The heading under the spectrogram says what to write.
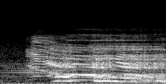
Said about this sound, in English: The creature roared, sending out a torrent of spit that smelled of infection. The beast's entire body shivered with murderous anticipation.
